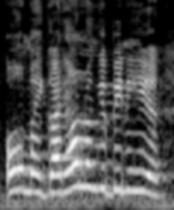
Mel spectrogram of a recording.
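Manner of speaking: high-pitched mock enthusiasm; gushing praise. People praising a newcomer's broken English, mock gushing. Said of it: "They're like".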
